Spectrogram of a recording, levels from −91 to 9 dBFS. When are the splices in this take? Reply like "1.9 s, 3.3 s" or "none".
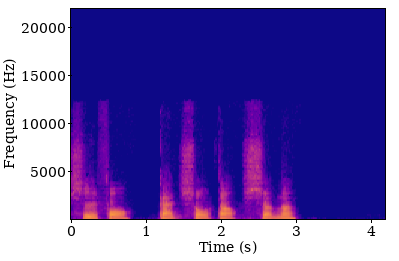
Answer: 1.0 s

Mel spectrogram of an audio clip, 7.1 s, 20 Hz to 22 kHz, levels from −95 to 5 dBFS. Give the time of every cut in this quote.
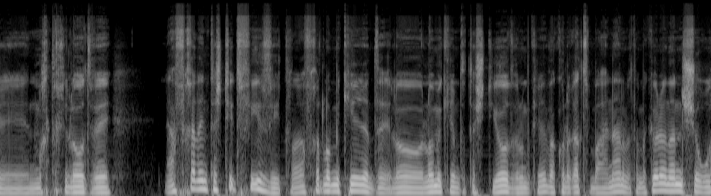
2.9 s

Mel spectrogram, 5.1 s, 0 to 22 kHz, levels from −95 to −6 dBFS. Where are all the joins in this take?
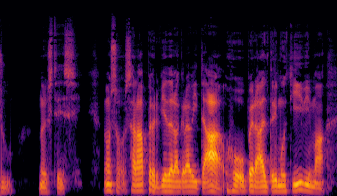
1.4 s, 2.2 s, 3.4 s

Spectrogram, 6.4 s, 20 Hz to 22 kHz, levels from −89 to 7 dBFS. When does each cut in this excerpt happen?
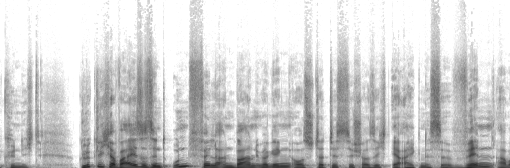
4.8 s

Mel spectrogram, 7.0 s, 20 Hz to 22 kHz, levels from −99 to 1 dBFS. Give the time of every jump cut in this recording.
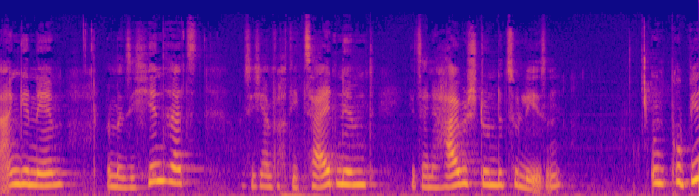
none

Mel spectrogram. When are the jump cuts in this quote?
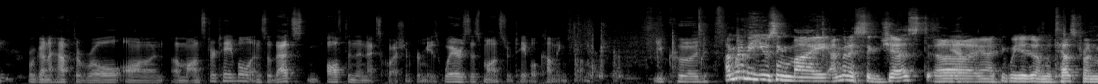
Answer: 3.2 s

